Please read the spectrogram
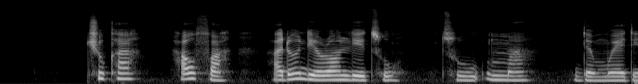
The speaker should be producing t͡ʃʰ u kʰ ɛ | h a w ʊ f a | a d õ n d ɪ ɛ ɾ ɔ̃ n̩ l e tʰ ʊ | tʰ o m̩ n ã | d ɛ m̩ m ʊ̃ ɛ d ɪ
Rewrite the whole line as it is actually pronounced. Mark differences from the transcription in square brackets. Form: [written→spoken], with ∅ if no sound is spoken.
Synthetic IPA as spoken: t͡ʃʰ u kʰ [ɛ→a] | h a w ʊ f a | a d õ n d ɪ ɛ ɾ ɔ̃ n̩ l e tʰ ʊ | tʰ [o→u] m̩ [n→m] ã | d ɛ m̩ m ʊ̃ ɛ d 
